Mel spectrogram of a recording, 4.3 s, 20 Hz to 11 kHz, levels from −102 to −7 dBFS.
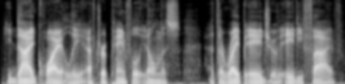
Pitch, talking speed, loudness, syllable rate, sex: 105 Hz, 195 wpm, -22 LUFS, 5.2 syllables/s, male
